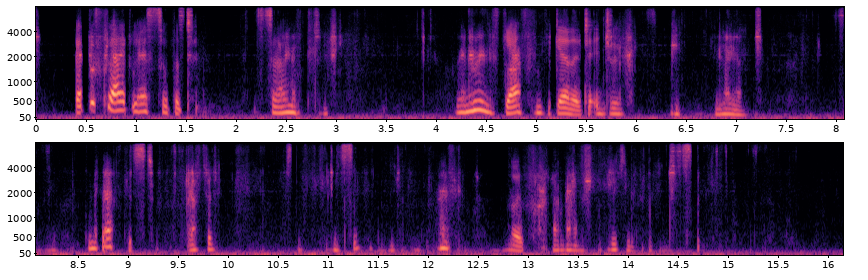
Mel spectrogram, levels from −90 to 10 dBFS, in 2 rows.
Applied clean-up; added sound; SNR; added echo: neural diffusion model UNIVERSE++.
